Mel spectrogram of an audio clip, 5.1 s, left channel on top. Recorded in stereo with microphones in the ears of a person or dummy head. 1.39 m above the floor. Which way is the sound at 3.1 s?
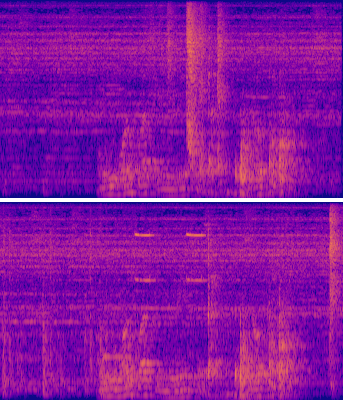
75° right (ahead or behind).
